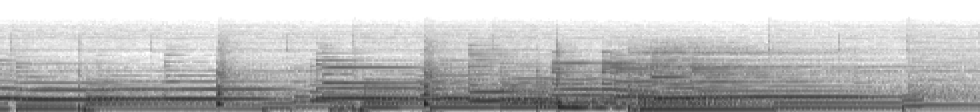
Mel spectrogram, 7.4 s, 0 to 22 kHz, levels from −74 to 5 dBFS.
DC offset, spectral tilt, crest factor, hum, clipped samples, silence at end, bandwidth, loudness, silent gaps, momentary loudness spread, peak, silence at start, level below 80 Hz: under 0.1%; -7.5 dB/octave; 16 dB; none; under 0.1%; 0 s; 12 kHz; -19 LUFS; none; 8 LU; -2 dBFS; 0 s; -32 dBFS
